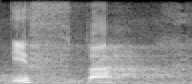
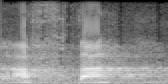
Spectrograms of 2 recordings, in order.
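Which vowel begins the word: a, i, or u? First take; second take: i; a. First: The word begins with an i vowel. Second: The word begins with an a vowel. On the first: The speaker calls it right. "Fataha yaftahu, iftah" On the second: The speaker calls it wrong. "Nggak boleh dibaca aftah"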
